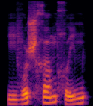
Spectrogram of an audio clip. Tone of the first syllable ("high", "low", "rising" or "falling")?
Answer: low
